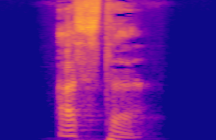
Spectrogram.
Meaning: dative singular of Ast
- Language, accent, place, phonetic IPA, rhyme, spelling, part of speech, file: German, Germany, Berlin, [ˈastə], -astə, Aste, noun, De-Aste.ogg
